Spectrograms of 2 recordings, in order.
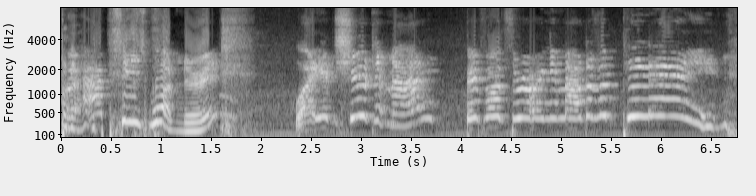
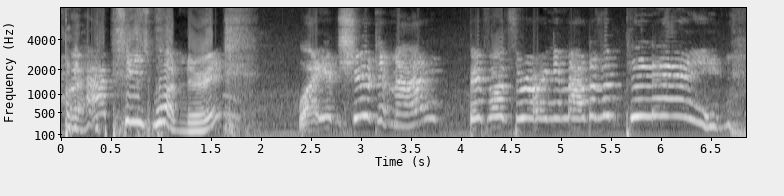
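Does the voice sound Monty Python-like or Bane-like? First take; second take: Monty Python; Monty Python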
